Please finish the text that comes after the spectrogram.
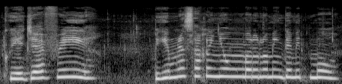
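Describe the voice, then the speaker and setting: A woman's voice: extremely high pitch, brisk, soft background music. An actress playing a respectful, dutiful Filipino schoolgirl in a radio drama. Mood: worried, confiding.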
